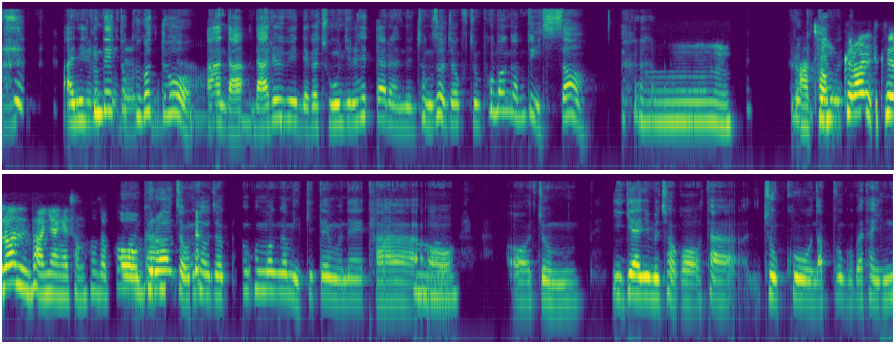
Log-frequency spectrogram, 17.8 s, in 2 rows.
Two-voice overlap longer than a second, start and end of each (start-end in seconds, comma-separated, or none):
0.7-2.7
